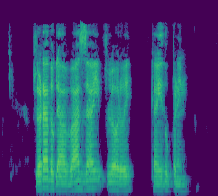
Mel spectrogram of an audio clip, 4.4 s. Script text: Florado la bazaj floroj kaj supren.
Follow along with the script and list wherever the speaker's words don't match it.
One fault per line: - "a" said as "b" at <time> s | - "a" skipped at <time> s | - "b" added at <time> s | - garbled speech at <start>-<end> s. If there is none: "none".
none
